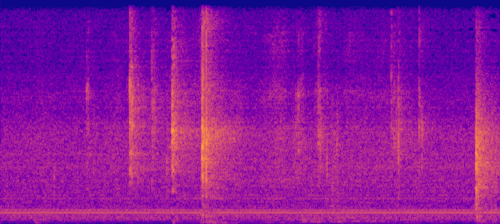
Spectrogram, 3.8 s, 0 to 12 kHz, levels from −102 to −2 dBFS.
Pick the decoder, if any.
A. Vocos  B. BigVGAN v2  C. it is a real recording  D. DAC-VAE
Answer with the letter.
B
